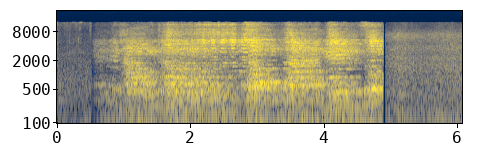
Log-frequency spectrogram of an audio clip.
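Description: A large group of voices singing together in unison, starting about half a second in and cutting off abruptly about five seconds in, leaving a quieter low background.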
